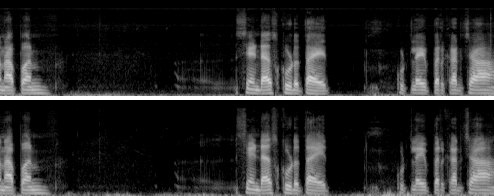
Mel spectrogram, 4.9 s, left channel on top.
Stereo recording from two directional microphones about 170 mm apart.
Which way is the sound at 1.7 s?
20° right (ahead or behind).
